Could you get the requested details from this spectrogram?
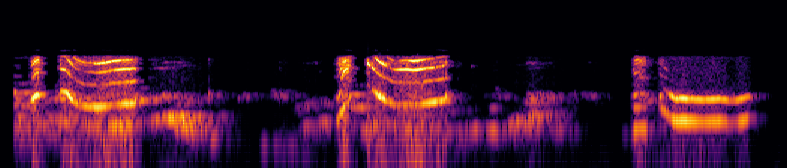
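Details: Talking parrot speaking three short phrases in a clear, harmonic, voice-like tone, each about a second long and separated by pauses, in a quiet room.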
